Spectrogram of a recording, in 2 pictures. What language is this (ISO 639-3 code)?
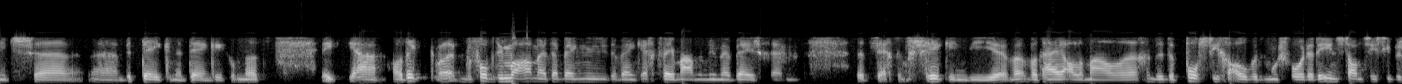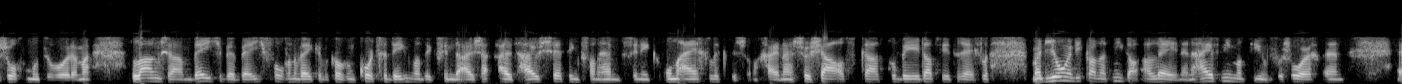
nld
